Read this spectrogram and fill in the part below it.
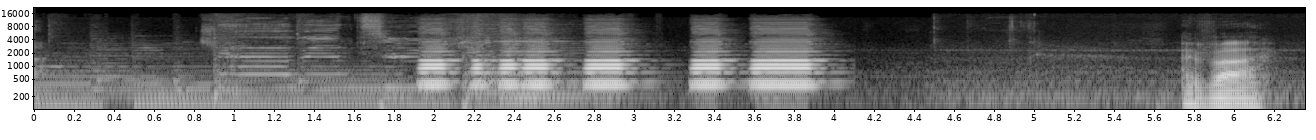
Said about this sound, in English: I've gotten used to waiting for that beep. I used to start speaking, then the beep would interrupt me, so I'm getting better at that.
